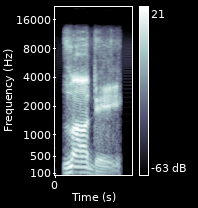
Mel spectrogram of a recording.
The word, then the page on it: lardy: British English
